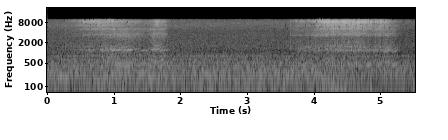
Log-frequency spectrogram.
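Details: Two loud, rasping, rattling inhaled snores from a sailor asleep on a boat at sea, over steady wind and water noise; heavy snoring.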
